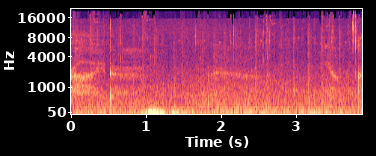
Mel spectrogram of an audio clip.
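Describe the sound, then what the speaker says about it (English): A horse's hooves clip-clop at a steady riding pace in the video game Skyrim, running continuously beneath a soft whispering voice. "So, hop on my horse, and let's ride."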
